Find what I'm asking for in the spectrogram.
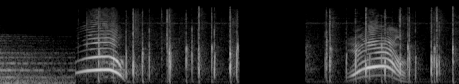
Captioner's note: stood up and applauded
